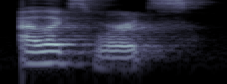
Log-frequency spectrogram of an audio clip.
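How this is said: The voice sounds disgusted and off-putting. "Disgust. Off-putting tonality"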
